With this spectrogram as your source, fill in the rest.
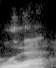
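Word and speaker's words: רוּחַ: yeah so it's actually a hebrew word ruach um it's got that like like kind of guttural sound at the end um so it's really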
